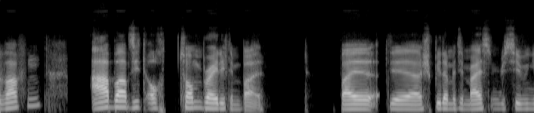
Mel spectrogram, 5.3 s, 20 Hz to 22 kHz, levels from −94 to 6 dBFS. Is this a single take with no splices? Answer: no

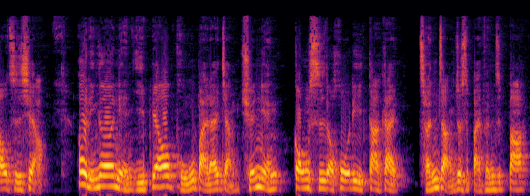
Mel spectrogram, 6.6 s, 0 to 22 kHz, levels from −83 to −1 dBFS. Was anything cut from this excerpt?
yes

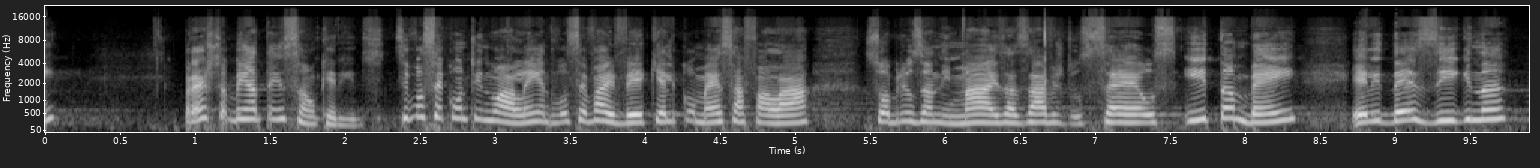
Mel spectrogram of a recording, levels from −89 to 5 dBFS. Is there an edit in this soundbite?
no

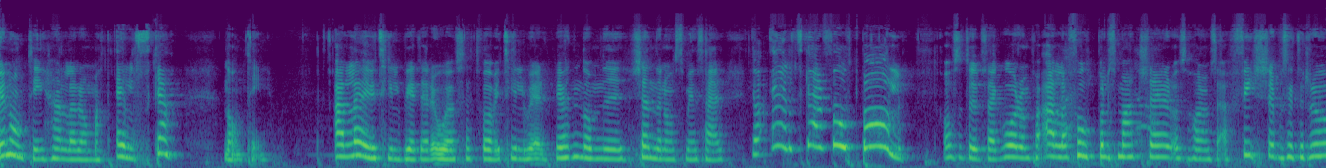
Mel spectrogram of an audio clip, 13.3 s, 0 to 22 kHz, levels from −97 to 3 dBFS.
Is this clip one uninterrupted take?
yes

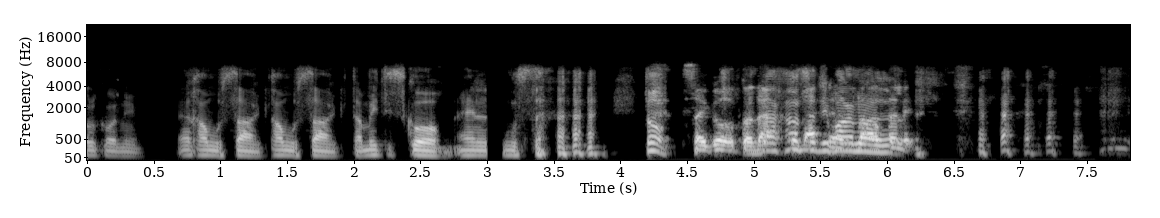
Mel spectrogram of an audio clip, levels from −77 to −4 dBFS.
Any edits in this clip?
yes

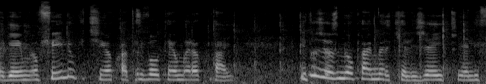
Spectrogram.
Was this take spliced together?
yes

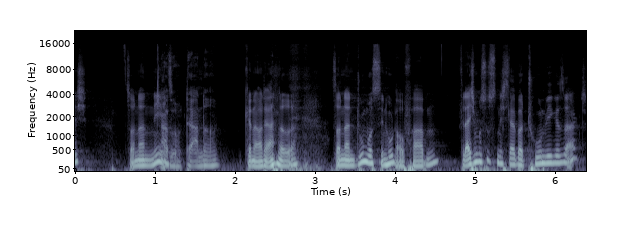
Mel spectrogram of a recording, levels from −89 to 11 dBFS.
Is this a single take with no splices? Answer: no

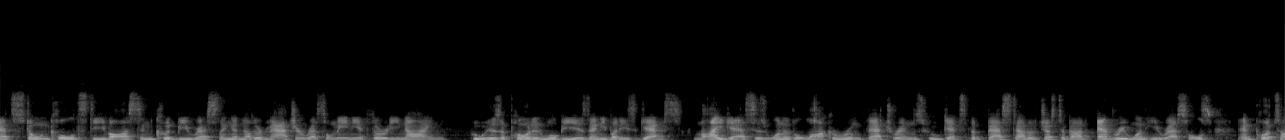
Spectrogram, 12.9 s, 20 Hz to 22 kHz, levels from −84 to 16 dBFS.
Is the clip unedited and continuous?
no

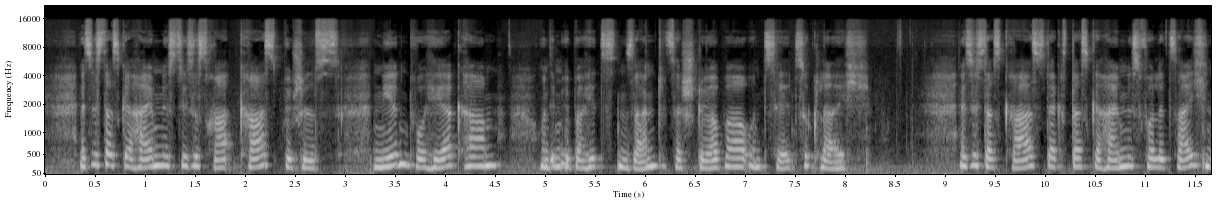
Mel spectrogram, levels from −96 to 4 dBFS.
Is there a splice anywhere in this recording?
yes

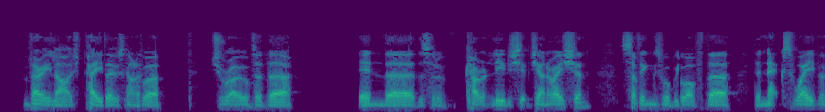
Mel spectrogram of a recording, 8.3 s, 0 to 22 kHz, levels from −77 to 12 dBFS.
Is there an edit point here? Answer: yes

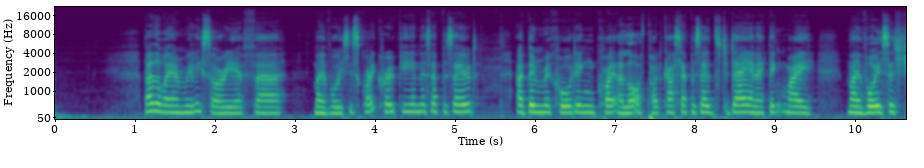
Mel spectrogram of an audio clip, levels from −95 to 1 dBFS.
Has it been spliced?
no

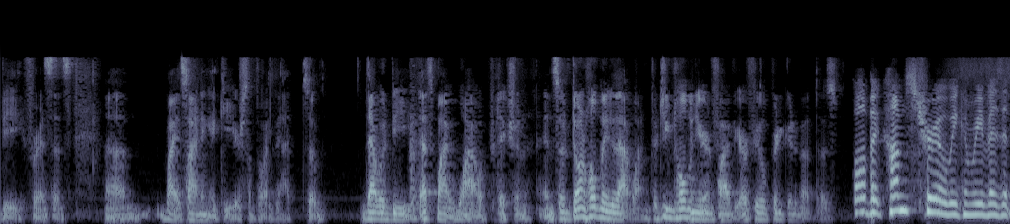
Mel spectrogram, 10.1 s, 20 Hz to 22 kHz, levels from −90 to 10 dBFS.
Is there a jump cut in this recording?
yes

